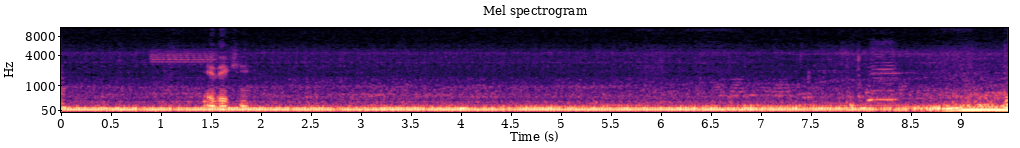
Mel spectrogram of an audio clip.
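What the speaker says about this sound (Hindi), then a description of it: "देखिए एक गाड़ी निकली।" A lone car passes along an empty road during a Bharat Bandh protest shutdown in India, its engine rumble swelling nearer toward the end while someone speaks over it.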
